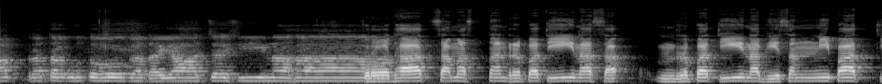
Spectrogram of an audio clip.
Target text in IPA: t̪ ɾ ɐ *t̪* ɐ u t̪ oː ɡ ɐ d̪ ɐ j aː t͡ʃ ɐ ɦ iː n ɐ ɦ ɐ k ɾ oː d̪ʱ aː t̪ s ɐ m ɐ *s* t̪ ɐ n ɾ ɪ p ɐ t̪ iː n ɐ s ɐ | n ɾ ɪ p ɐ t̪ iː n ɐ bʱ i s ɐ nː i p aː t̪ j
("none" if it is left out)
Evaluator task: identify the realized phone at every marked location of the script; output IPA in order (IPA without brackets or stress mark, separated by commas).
t̪, s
